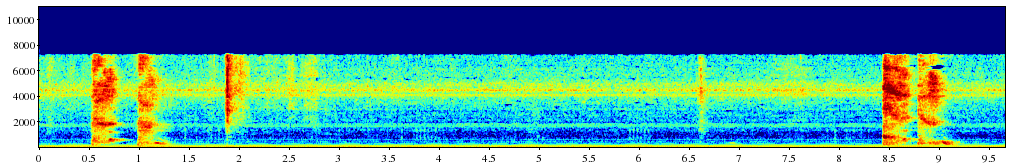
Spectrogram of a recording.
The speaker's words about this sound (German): Tut dir das eigentlich weh beim Husten?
